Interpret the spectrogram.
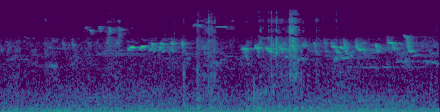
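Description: Faint songbird chirping: runs of short, high notes starting about a second in, over a quiet background hiss.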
